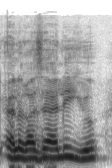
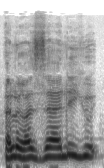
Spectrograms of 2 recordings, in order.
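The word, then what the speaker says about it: el-Gazzâlî: El Gazaliyu El Gazali diyoruz ama asıl adı Gazali. Hmm. Türkçe'ye şeddesiz olarak geçmiş ve e, galati meşhur daha evla diye öyle telaffuz ediyor. El Gazzaliyu imamun kebirun.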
